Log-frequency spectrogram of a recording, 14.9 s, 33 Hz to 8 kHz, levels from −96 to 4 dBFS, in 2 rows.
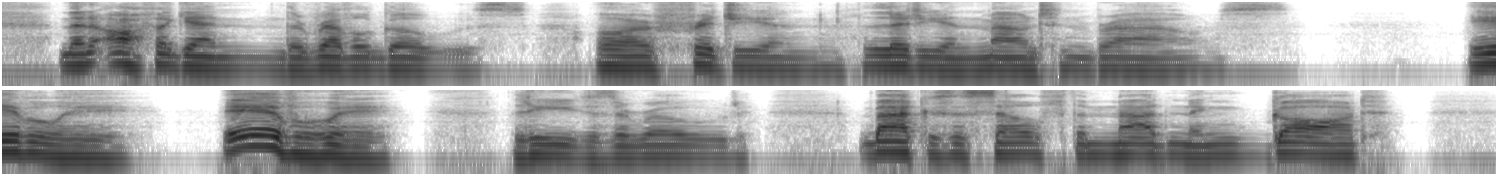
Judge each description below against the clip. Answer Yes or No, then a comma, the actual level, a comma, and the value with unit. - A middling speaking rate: No, slow, 90 wpm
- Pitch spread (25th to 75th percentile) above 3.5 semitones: No, narrow, 2.6 semitones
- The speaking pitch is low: Yes, low, 110 Hz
